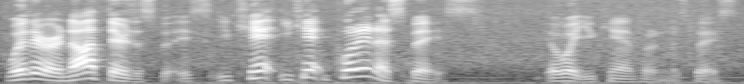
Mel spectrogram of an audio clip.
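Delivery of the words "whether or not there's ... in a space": frustrated rant. Real, not acted.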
